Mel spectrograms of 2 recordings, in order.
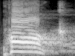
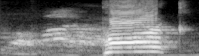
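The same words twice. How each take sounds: First: The r is dropped, with a puff of air. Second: The r is clearly pronounced after the vowel. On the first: "British में बोलेंगे पार्क" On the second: "American ... आर को अच्छी तरह से produce करेंगे"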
